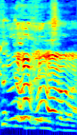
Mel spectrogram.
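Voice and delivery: laughing tease. Real, not acted. Teasing the smug winner.

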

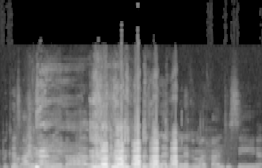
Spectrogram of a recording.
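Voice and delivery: loud laughing through the words; laughing loudly. Real, not acted. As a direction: laugh hard while explaining. Laughing about her own crush.

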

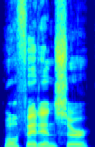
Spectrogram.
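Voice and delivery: put-on high, eager boyish promise; assuring boys. A narrator's reading. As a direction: assure the gentleman as keen youngsters. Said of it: "they assured him".

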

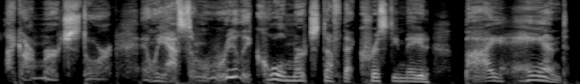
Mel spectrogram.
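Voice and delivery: hushed, slow secret whisper. Acted. Whispered merch plug.

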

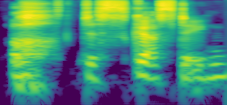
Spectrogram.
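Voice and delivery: slow, softly voiced disgust; disgusted elf. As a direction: draw it out in quiet distaste. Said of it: "The elven man is like".

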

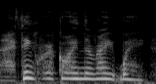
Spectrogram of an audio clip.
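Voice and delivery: eager hushed whisper; thrilled but keeping it secret; excited whisper. Acted. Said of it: "they were so excited".

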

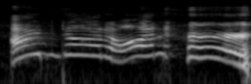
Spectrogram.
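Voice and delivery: very high, loud, drawn-out mock protest; yelled protest. Acting out John answering Ellie in bed, yelled protest. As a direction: wail it in hammed-up disbelief.

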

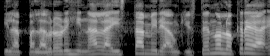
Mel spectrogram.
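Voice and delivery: usual speaking voice

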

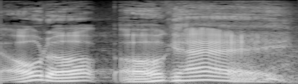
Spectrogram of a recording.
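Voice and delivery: mock double take. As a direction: play a single person suddenly perking up. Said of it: "Some of y'all are like".

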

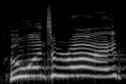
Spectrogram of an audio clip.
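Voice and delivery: high, loud squeaky invitation; very high character voice; little blue truck. A narrator's reading. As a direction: call out as a small eager truck. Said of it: "said Blue".

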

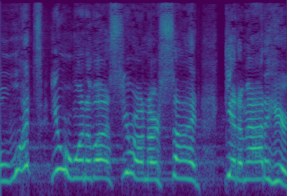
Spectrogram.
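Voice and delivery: mock angry mob shouting him down; outraged crowd. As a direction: cry out in betrayed outrage.

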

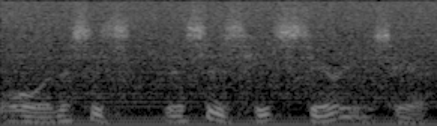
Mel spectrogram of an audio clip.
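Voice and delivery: hushed, low, halting realization; a little shaken up. Acted. Preacher imagining John's reaction at the cross, a little shaken up. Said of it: "slightly just a little shaken up".

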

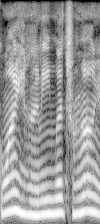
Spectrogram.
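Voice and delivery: high-pitched imitation of a worried mother; retold motherly concern; concerned mom. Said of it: "So I call my mom".

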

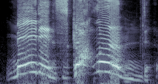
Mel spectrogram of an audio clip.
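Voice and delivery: high, loud, drawn-out mock Scottish cry; bad Scottish accent. Impressionist announcing a programme title, hammed-up Scottish shout. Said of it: "with a bad Scottish accent".

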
